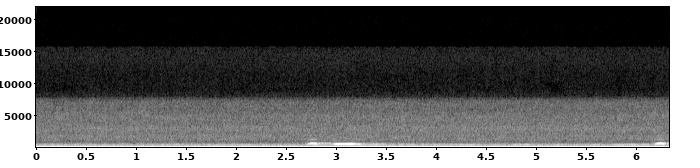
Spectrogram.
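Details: Male common cuckoo, a summer visitor, singing all day to claim territory in pine forest by a booted eagle nest, Sierra de Guadarrama National Park, Spain, webcam recording; one low two-note cu-coo, second note lower, another starting at the end.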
